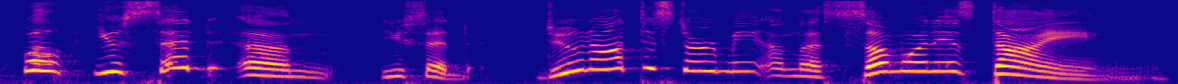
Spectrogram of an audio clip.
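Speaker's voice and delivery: high, loud mock-indignant protest; indignant Mina. Mina protesting to the doctor, high and indignant. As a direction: quote the doctor's own order back, outraged. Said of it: "Mina goes".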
